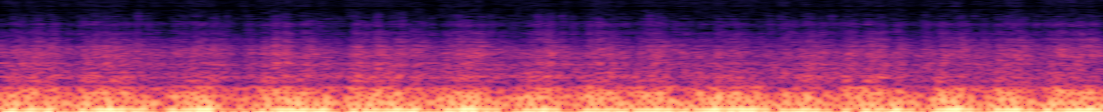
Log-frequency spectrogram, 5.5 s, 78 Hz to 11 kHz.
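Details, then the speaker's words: 1988 Chevrolet S10 with new engine and TBI, fired after sitting; deep, uneven, lumpy idle that "sounds like crap", service engine light on; owner wonders about an exhaust restriction, cause unconfirmed. "sounds like crap"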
